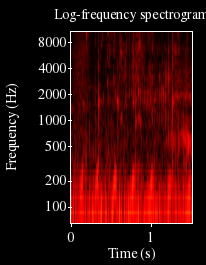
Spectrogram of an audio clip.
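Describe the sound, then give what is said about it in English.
Dark beer glugs steadily from a freshly opened bottle into a glass, a rhythmic gurgle of about seven quick pulses over a continuous liquid rush, with no talking. “And the pour?”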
